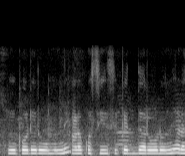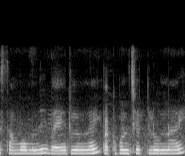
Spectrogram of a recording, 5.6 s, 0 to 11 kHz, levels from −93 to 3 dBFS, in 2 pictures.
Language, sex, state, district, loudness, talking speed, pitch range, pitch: Telugu, female, Andhra Pradesh, Guntur, -16 LUFS, 185 wpm, 225-240 Hz, 230 Hz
